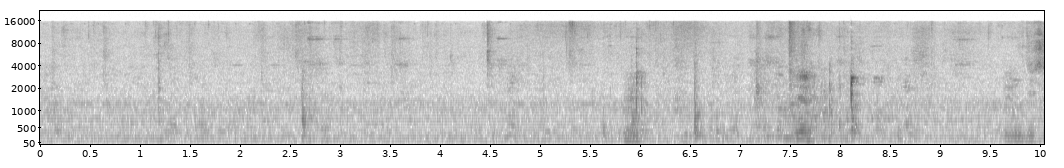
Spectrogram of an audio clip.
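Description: Chopsticks click against plates and bowls.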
